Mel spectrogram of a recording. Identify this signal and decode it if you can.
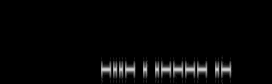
Morse code, heard as a keyed tone, about 40 wpm, 700 Hz. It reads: XE1A
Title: DXCC-100 Call Signs - 4 Characters - 40wpm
